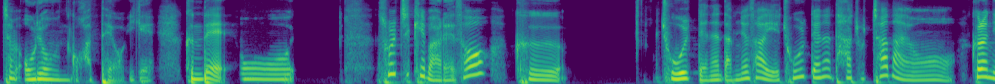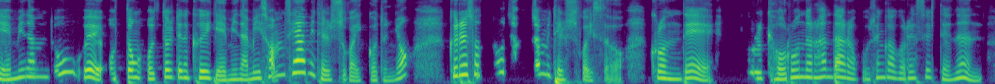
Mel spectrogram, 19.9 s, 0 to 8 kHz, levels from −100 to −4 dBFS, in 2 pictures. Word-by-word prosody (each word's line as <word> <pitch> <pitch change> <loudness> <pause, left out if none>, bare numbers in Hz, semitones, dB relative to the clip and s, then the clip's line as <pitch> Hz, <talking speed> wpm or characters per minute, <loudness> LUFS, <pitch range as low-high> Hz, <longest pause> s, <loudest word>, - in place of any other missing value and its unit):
참 220 -3 -1
어려운 180 -2 +4
것 155 - -9
같아요 - - -4
이게. - - -10 0.3
근데 190 -2 +4 0.2
어 185 -1 -1 0.9
솔직히 360 -4 +1
말해서 280 - +2 0.2
그 165 -5 -1 1.0
좋을 205 +1 +7
때는 165 -5 -3
남녀 165 +9 -1
사이에 210 -10 0
좋을 255 +9 -2
때는 265 +2 0
다 230 - -2
좋잖아요. 165 - -2 0.2
그런 270 -3 +7
예민함도 270 - -1
예 260 - +7
어떤 245 +5 0
어떨 195 +7 0
때는 245 -1 0
그 235 0 +3
예민함이 175 +6 -1
섬세함이 380 - +4
될 170 - -2
수가 150 -3 -5
있거든요. 140 - -4 0.4
그래서 345 +3 +4
또 410 +5 -7 0.3
장점이 355 -1 0
될 - - +2
수가 - - -6
있어요. - - -8 0.3
그런데 215 -4 +1 0.3
이거를 215 0 -2
'결혼을 245 +7 0
한다.'라고 230 -8 -1
생각을 235 -1 -5
했을 225 +3 -6
때는 185 - -3
215 Hz, 300 characters per minute, -24 LUFS, 180-265 Hz, 1.0 s, 좋을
